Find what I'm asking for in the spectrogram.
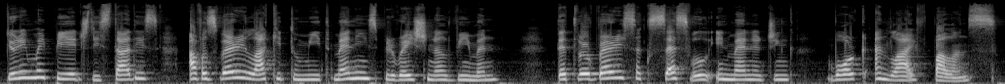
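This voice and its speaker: A woman's voice: a little high, moderate pace, darkish tone. A young woman from Serbia with a Serbian accent, a native Serbian speaker, reading a scripted podcast introduction as host. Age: young adult.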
